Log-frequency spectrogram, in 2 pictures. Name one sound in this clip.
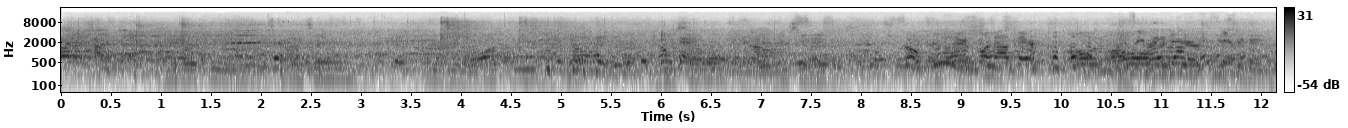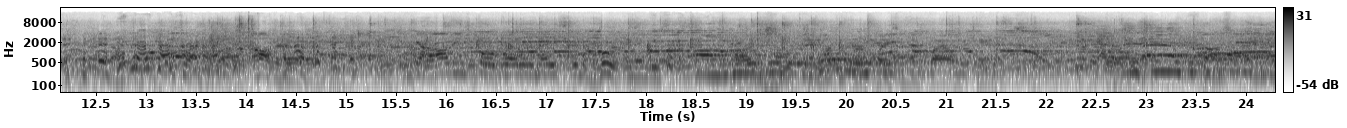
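A crowd of spectators cheers and shouts in an echoing indoor hall.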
